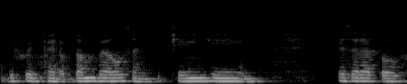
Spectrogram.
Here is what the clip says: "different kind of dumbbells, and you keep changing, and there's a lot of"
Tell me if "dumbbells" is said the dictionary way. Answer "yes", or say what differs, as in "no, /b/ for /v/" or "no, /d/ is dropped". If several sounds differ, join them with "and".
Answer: no, /s/ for /z/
